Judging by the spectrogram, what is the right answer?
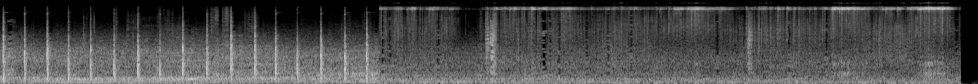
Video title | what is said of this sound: Sikalastic DeckPro Application | hammering sound allows you to determine the presence of delamination overlay bonding problems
